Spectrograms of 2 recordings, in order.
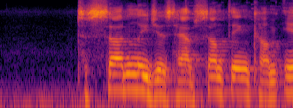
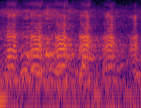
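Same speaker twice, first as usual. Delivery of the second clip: bright high laugh; a real amused laugh; 10 semitones higher, 8 dB quieter than usual. Real, not acted. Speaker laughing at her own joke, high laugh.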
